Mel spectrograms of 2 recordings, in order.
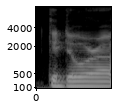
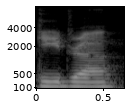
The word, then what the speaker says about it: Ghidorah: Ghidorah or Ghidra, as I later found out is pronounced.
